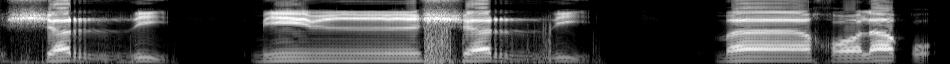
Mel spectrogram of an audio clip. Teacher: Ro di sini ro tasydid kita tebalkan. Syarri, ro-nya dua tebal, yaitu ada dua huruf. Yang ro pertama sukun, kalau ada huruf tasydid maka itu tandanya hurufnya dua.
